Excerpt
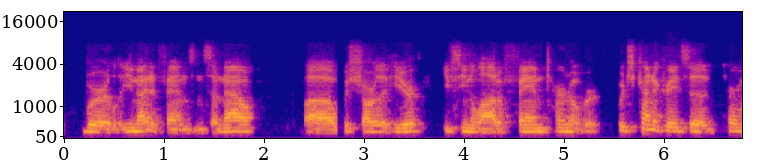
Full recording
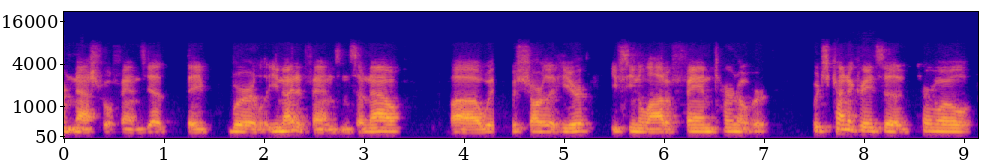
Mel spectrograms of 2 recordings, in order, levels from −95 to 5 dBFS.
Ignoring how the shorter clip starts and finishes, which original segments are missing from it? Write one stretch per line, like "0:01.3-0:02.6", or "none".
0:04.2-0:04.4
0:07.2-0:07.4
